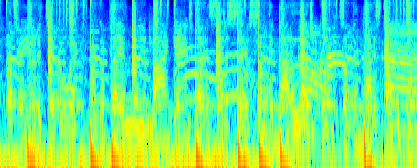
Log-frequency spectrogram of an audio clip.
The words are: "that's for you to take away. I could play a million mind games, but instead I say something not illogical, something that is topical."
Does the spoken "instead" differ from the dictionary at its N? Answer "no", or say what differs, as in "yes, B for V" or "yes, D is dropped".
yes, N is dropped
